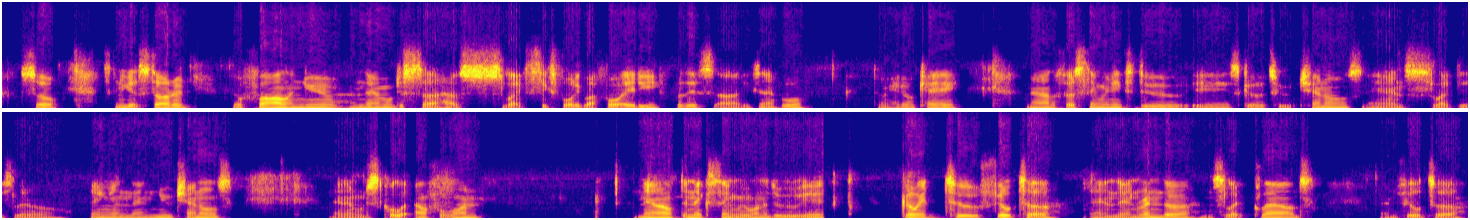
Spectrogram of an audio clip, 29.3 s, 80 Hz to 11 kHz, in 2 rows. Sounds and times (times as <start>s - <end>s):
Speech: 0.0s - 8.1s, 8.8s - 17.0s, 18.0s - 19.5s, 20.6s - 27.8s, 28.5s - 29.3s.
